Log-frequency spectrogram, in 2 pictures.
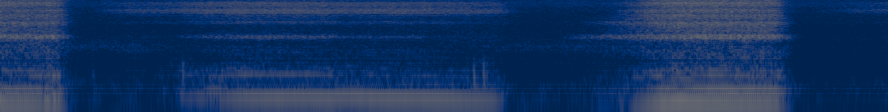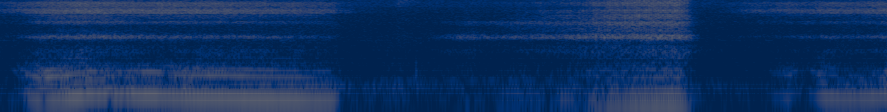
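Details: Eight-month-old mantle Great Dane, a female, asleep and snoring loudly; deep droning breaths swell and fade, broken by brief harsh snorting exhalations roughly every two seconds, nothing else audible.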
